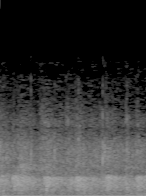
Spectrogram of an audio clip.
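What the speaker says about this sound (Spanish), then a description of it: "Lo recibimos con aplausos." Applause from the audience at an aeronautical and space law conference, soft and fairly distant, a steady patter of clapping over a short moment.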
